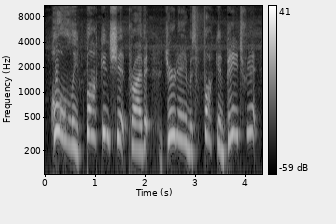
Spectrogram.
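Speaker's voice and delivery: high, slow, in-your-face bark, imitated; drill sergeant. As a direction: chew out a recruit in disbelief. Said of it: "he went".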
